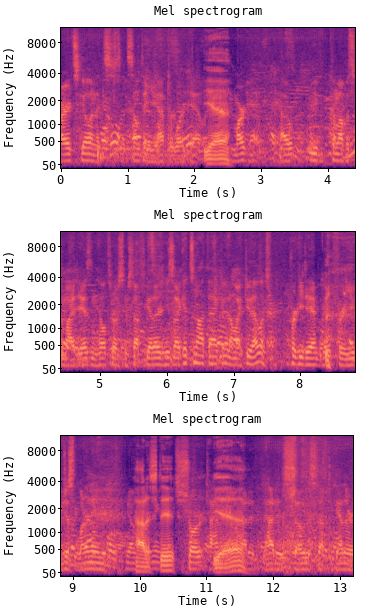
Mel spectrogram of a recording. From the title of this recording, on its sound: Live from Western Hunt Fest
